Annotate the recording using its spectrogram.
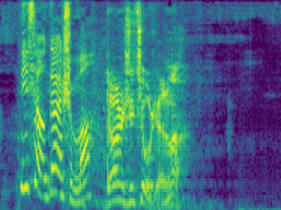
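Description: A young man answers calmly, close by.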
